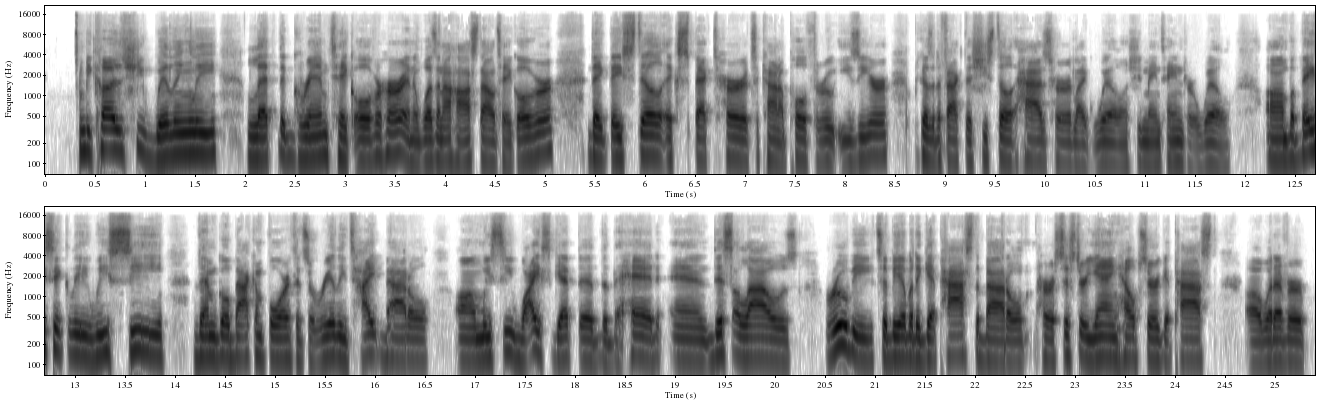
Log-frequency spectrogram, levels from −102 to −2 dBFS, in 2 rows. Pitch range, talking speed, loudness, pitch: 115-135 Hz, 205 wpm, -20 LUFS, 125 Hz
